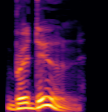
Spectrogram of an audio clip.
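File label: "bridoon", English, British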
